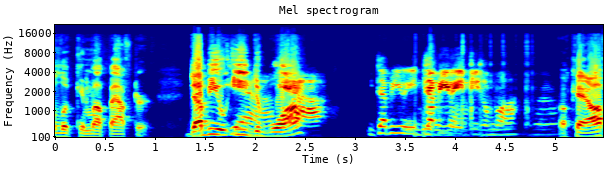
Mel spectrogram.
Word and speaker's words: Du Bois: Du Bois. Because you speak French fluently. You pronounced that correctly.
